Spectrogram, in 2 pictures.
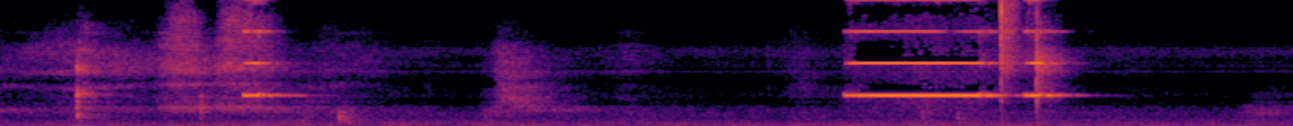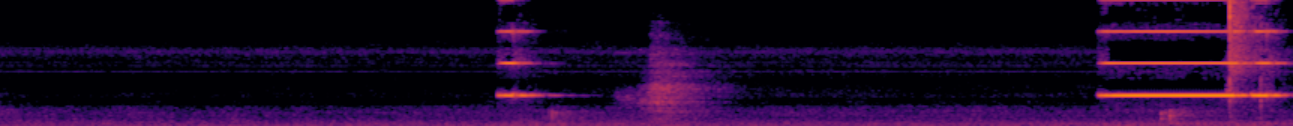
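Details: Short high electronic beeps spaced several seconds apart over steady room noise: a dental curing light timing cure cycles as it sweeps around brackets under an indirect bonding tray in digital indirect orthodontic bonding.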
